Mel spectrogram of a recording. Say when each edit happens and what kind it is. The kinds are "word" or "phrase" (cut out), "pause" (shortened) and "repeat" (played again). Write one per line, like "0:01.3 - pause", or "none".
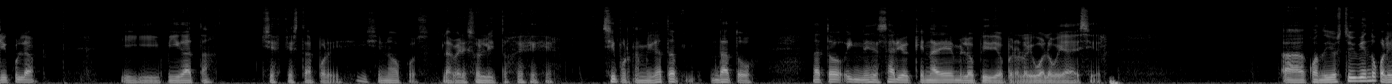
none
